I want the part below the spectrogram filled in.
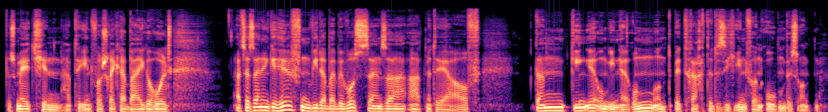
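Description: Deep-voiced male audiobook narrator. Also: no room sound, clean studio sound. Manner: even, measured reading.

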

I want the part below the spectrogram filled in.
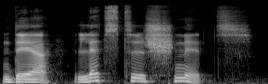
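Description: A man's voice: medium pitch, extremely slow, bright, forceful tone, clean tone. A male audiobook reader voicing a playful, theatrical adult man who loves riddles and teases with mock drama. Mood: theatrical, explaining. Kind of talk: audiobook character voice.

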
